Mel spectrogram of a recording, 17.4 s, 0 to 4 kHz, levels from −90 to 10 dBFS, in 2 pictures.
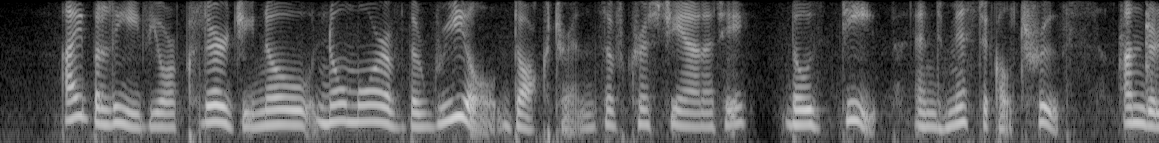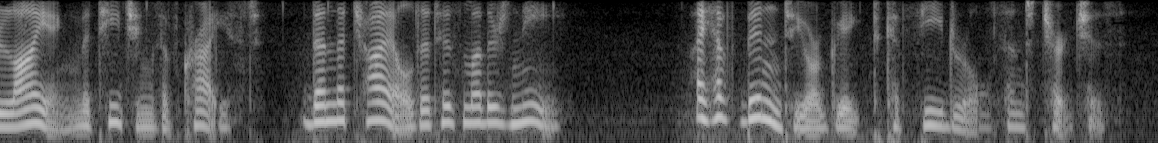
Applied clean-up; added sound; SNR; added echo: neural mask model Resemble Enhance denoiser.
